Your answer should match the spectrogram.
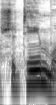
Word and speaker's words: shittim: I remember the first time I went through that section, and David said something to me afterwards about, I was really glad that you pronounced that right, shittim wood, because that's how it is in the Hebrew.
